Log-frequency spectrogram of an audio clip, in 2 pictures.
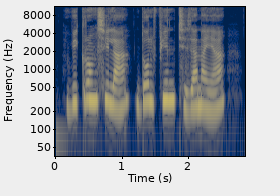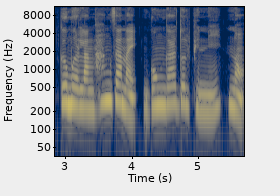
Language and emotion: Bodo, neutral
